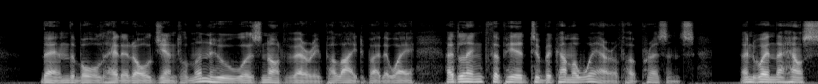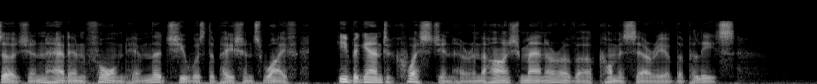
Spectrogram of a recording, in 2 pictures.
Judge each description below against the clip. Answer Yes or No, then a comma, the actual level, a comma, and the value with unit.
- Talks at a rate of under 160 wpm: No, average, 190 wpm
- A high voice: No, very low, 90 Hz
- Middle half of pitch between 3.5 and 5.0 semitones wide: Yes, average, 4.1 semitones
